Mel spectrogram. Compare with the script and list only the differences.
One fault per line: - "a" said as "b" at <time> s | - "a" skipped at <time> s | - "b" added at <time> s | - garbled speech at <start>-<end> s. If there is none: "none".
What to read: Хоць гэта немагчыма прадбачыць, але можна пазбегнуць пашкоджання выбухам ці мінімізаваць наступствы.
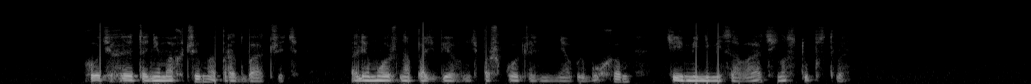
none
